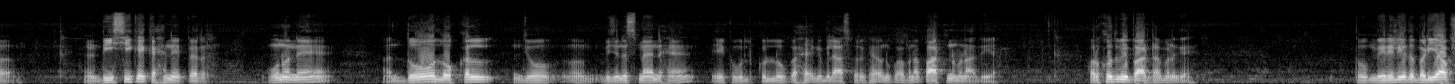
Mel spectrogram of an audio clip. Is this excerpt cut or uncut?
uncut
